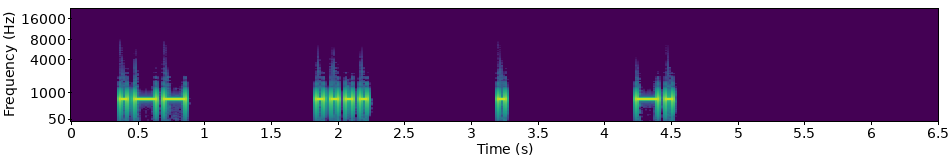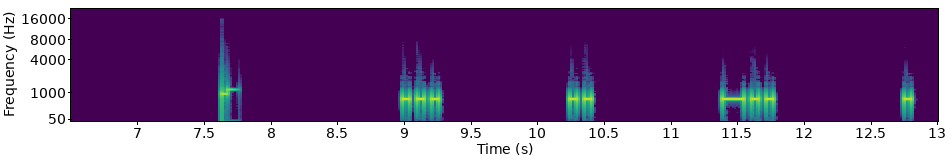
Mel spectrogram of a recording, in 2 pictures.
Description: Morse code, heard as a keyed tone, about 22 wpm, spaced as for 8 wpm, 700 Hz. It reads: WHEN SIDE
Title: 6x Character Spacing - Top 100 Words - 22wpm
